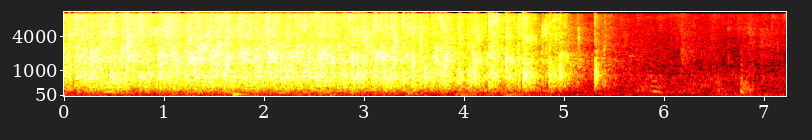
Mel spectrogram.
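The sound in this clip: Audience applause welcoming a speaker, a loud, dense burst of clapping that holds steady for about five seconds before quickly dying away to near quiet.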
